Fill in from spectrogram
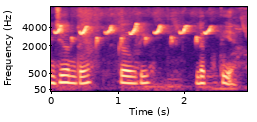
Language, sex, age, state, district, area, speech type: Santali, female, 45-60, West Bengal, Uttar Dinajpur, rural, spontaneous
